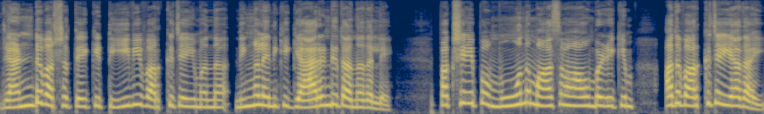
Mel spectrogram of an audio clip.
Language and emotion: Malayalam, angry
